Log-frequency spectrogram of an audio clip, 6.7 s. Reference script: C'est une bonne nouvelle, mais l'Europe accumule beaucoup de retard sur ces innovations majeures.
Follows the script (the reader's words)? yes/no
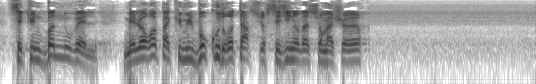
yes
